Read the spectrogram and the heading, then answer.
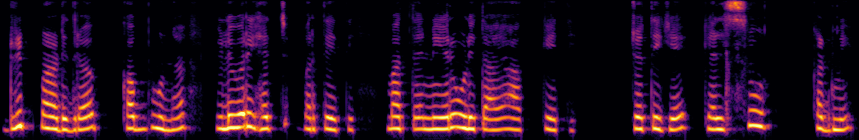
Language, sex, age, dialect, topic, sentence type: Kannada, female, 18-24, Dharwad Kannada, agriculture, statement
